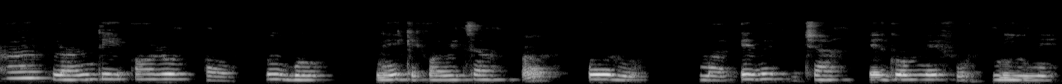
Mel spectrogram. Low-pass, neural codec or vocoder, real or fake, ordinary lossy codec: none; codec, 16 kHz, 16 kbps, FreqCodec, smaller model; fake; none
